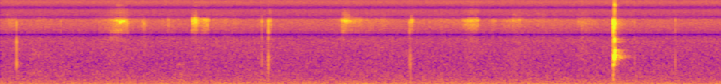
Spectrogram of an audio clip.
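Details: Faint, brief, sharp clicks every second or two against quiet room noise, with one louder click near the end; hiccups.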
